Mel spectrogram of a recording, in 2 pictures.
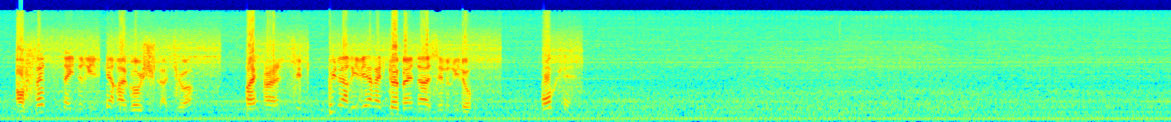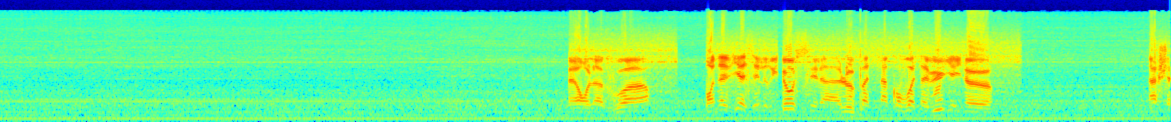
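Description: An aircraft engine drones steadily throughout.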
